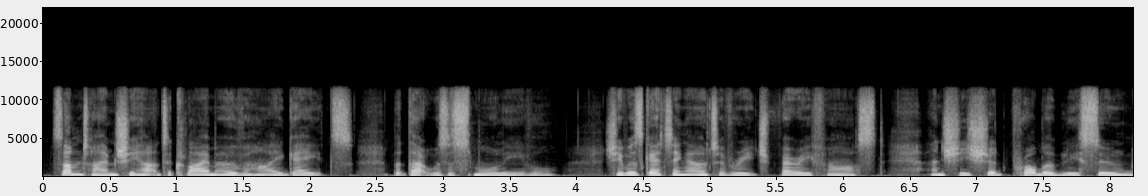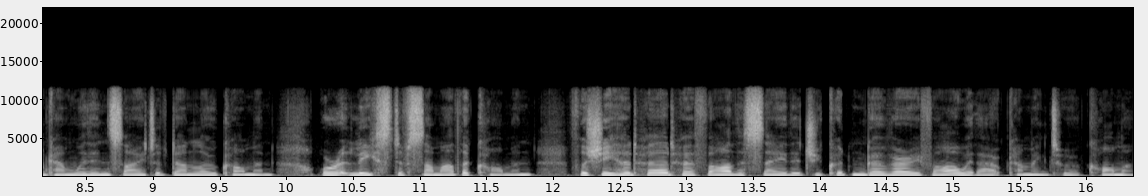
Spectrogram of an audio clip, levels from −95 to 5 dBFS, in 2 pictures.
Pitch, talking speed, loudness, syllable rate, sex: 215 Hz, 215 wpm, -19 LUFS, 5.3 syllables/s, female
